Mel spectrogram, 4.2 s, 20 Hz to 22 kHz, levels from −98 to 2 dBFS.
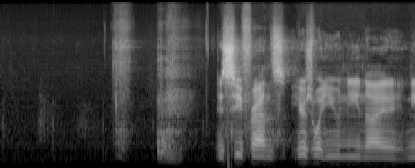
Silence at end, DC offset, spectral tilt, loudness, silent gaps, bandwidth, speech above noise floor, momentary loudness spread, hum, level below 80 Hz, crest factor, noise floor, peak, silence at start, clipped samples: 0 s; under 0.1%; 6 dB/octave; -19 LUFS; none; over 20 kHz; 36 dB; 24 LU; none; under -90 dBFS; 26 dB; -64 dBFS; 0 dBFS; 1.1 s; under 0.1%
